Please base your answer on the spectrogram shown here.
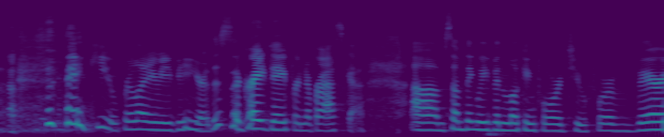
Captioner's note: laughter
